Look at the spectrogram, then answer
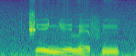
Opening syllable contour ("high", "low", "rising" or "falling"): low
